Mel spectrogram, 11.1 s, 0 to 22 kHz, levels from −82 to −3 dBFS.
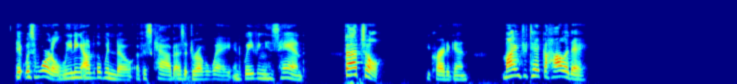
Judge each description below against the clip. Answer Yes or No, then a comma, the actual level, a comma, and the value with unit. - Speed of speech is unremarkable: Yes, average, 150 wpm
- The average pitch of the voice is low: No, high, 200 Hz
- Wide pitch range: Yes, wide, 7.1 semitones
